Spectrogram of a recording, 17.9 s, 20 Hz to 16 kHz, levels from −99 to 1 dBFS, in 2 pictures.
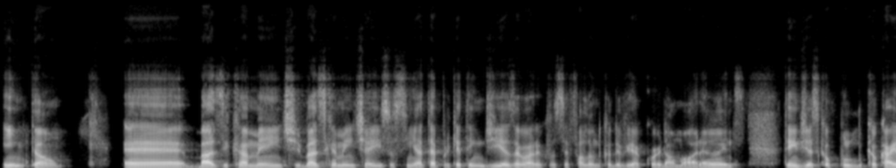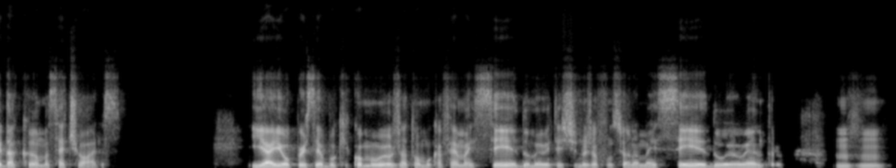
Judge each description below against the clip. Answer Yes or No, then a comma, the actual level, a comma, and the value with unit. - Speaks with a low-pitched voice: Yes, low, 105 Hz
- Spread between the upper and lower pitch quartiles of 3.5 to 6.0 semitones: No, average, 3.1 semitones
